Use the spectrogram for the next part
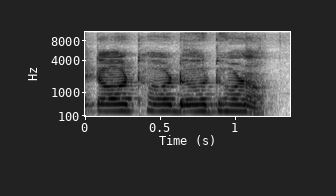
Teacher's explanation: બોલતા જીભ અને મૂર્ધા એટલે મોઢાને સ્પર્શ કરે છે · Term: મૂર્ધન્ય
